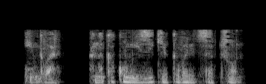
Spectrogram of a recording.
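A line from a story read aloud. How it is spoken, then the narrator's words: Quiet question. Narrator (Russian): тихо спросил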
